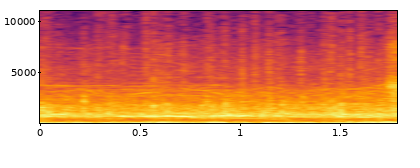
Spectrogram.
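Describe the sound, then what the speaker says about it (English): A big baseball crowd at a San Diego Padres versus San Francisco Giants game roars and applauds in a steady, dense wall of noise, with a commentator's voice faintly over it. "And the big crowd, everybody on their feet now,"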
